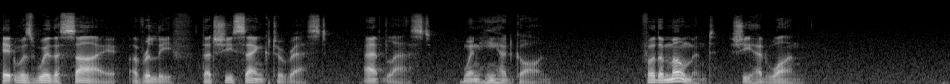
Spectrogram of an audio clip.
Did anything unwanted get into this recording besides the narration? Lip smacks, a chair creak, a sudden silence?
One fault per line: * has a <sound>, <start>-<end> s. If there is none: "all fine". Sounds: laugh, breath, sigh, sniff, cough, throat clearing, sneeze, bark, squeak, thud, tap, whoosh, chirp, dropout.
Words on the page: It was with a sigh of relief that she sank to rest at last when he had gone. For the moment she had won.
all fine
